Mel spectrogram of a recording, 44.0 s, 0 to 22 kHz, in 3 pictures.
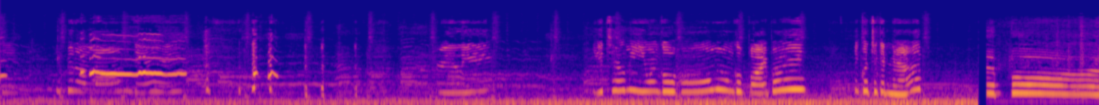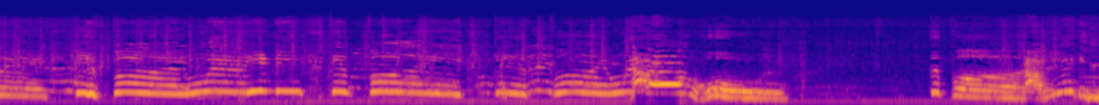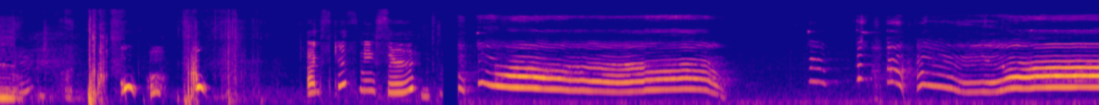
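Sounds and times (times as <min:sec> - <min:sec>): puppy high calls: 0:01.0 - 0:02.8
dog howling whines: 0:01.1 - 0:02.7, 0:22.5 - 0:25.1, 0:35.4 - 0:39.0, 0:40.1 - 0:43.9.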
